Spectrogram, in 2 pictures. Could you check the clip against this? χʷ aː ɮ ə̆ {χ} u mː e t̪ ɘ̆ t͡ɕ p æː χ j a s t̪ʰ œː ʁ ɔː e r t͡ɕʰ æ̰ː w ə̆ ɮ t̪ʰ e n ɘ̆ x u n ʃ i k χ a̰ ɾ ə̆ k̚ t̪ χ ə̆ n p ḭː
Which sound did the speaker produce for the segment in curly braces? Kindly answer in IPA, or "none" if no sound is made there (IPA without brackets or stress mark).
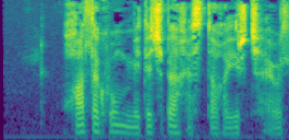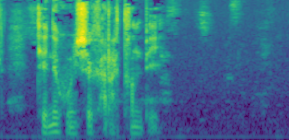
x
